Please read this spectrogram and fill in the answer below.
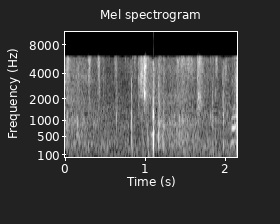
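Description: Tennis ball being struck by rackets and bouncing on a hard court during a baseline rally: a few sharp knocks, the loudest pair about a second in, over a steady background hiss.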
